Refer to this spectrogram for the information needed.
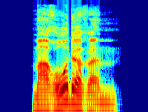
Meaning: strong dative masculine/neuter singular comparative degree of marode
- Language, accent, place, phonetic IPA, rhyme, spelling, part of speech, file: German, Germany, Berlin, [maˈʁoːdəʁəm], -oːdəʁəm, maroderem, adjective, De-maroderem.ogg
